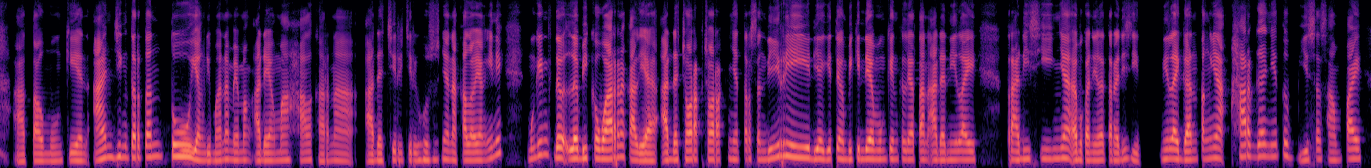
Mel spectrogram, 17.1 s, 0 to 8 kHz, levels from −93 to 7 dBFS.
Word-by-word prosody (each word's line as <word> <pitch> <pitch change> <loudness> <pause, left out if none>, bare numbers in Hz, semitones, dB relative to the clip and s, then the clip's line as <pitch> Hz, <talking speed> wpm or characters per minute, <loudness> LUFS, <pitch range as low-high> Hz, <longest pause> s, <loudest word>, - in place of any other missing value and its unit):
Atau 125 +1 -2
mungkin 135 0 -3
anjing 195 +6 +1
tertentu 195 - +2
yang 150 -3 +4
di - - 0
mana 140 +4 -2
memang 145 -2 -5
ada 135 0 0
yang 140 +1 -6
mahal 145 0 -4
karena 130 0 -5 0.2
ada 135 +1 -1
ciri-ciri 140 0 -6
khususnya. 150 +2 -4
Nah 145 - 0
kalau 145 0 +1
yang 145 0 +1
ini 255 +8 -2 0.3
mungkin 230 +9 -2
de 185 0 +5
lebih 175 +1 +5
ke 180 - +3
warna 170 +4 +6
kali 145 -5 +2
ya. 135 - -1
Ada 145 +2 +3
corak-coraknya 160 0 0
tersendiri 185 +5 0
dia 170 0 +2
gitu 165 +2 -1
yang 160 - -4
bikin 160 +2 -2
dia 165 - +8
mungkin 160 0 -4
kelihatan 155 -1 -1
ada 150 0 +1
nilai 150 0 -1 0.4
tradisinya 170 +3 -1
eee, 145 - +4
bukan 145 -1 0
nilai 145 +1 0
tradisi, 145 0 -2 0.3
nilai 170 0 +4
gantengnya. 170 +3 +1
Harganya 210 0 0
itu 225 -3 -3
bisa 155 0 -7
sampai 160 +3 -2
155 Hz, 170 wpm, -23 LUFS, 145-175 Hz, 0.4 s, dia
